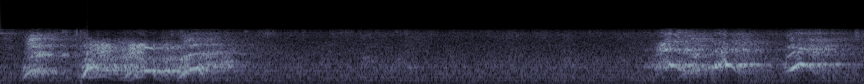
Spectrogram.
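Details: A big dog and a little dog at play make loud, bright, whining yelps and yips in two clusters, the first at the start and another after a quiet gap of about two seconds.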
